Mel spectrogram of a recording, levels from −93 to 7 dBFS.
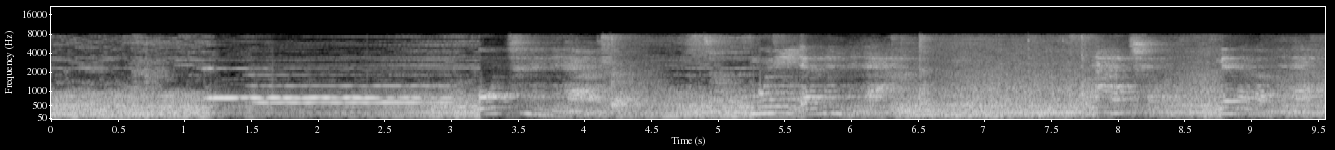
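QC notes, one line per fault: Throughout: gain pumping. The gain drops by around 25 dB under every loud sound, flattening loud and soft parts together, likely from input gain set far too high with a fast limiter clamping it back. The audio has nothing above 8 kHz.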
